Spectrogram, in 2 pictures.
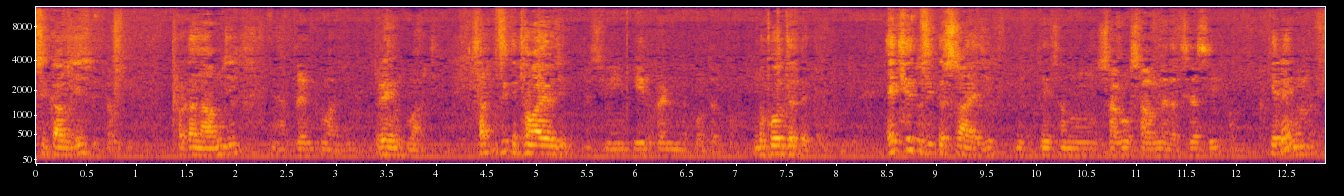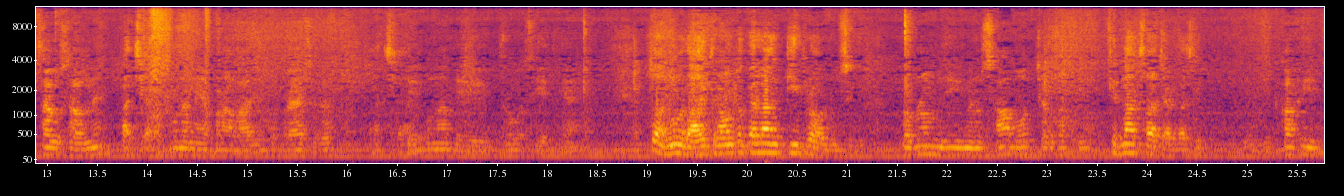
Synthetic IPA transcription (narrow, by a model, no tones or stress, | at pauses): tsĩːkəld͡ʒiːt̪əi | bəɽaːnaːmd͡ʒĩː | pɾeːmkəmaːɾd͡ʒiːpɾeːmkəmaːɾd͡ʒiː | səbt̪ʊsĩːkɪt̪ʰːõːaːeoːd͡ʒiː | əsĩːiːɾpʰɾɛ̃ɳɖnəkoːd̪əɾt̪õːnəkoːd̪əɾd̪eːt̪õ̰ | d͡ʒi | ɪt̪ʰːeːt̪ʊsĩːkɪsɾaːjeːd͡ʒiː | ɪt̪ʰːeːsaːnũːsaːɡoːsaːbnẽːd̪əsːejaːsiː | kɪnẽːsaːɡoːsaːbneːətːʃʰaːʊnãːneːəpɳãːlaːd͡ʒt̪oːpɾɛːsɡəɾ | ətːʃʰaːeːʊnãːd̪eːb̪ɾuːəsĩːɪt̪ʰːeːa̰ːjãː | t̪ʊɦaːnũːəlaːd͡ʒikəɾãːt̪õːpɛːlãːkiːpɾɔːbləmsiːɡ | pɾɔːbləmd͡ʒiːmɛːnũːsaːbɔːt̪t͡ʃəɽd̪aːsiːkɪnːãːsaːt͡ʃəɽd̪aːsiː | t̪e | kaːfʰiː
